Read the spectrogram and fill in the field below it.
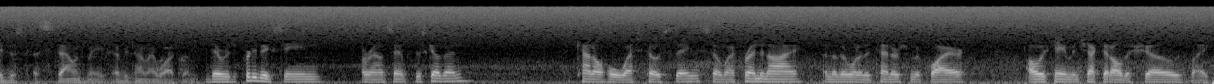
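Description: From start to finish the audio shows low bit depth with noise shaping: samples are quantised to about 3 bits, and the rounding error is pushed upward in frequency. The result is a steady, thin hiss, climbing sharply toward the top of the band and sitting about 5 dB above the signal.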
